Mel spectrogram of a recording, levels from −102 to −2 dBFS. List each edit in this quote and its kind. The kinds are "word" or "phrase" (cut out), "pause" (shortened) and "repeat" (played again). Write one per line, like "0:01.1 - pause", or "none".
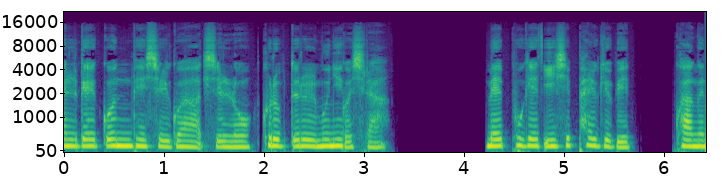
0:01.4 - phrase
0:01.9 - pause
0:02.8 - phrase
0:04.8 - word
